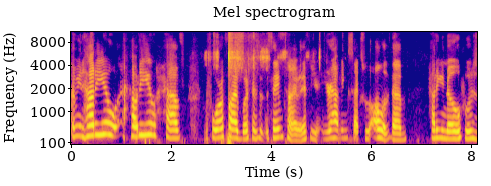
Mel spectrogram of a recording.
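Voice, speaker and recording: At a moderate pace and a fairly high pitch, a woman speaks in a normal speaking voice, captured with a dry, close sound and no echo. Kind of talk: casual chat.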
